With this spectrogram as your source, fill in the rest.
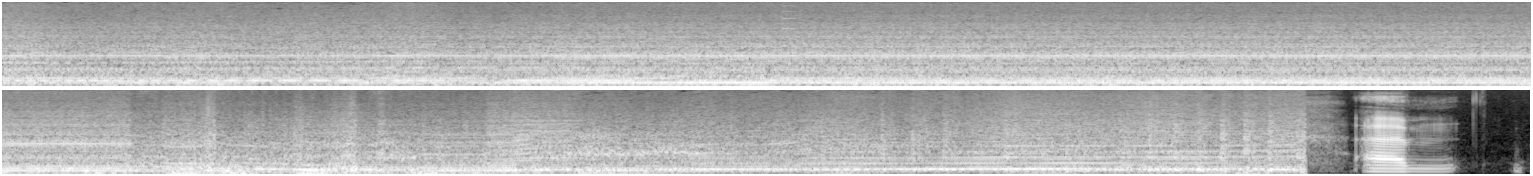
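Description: A racing car engine roars at high revs, then drops in pitch as it slows.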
